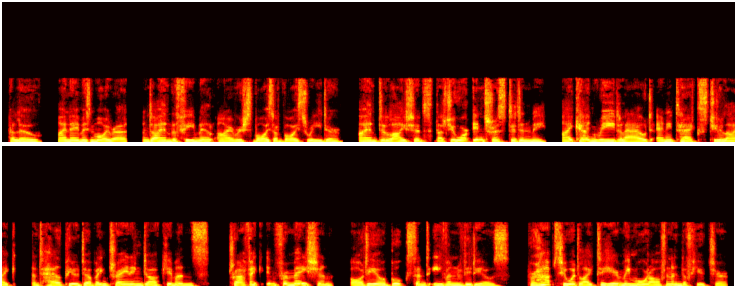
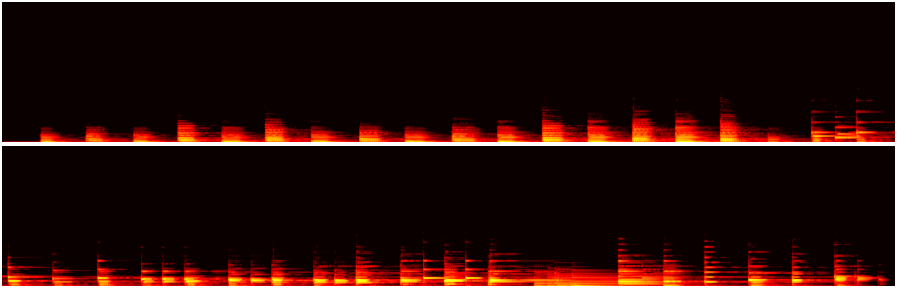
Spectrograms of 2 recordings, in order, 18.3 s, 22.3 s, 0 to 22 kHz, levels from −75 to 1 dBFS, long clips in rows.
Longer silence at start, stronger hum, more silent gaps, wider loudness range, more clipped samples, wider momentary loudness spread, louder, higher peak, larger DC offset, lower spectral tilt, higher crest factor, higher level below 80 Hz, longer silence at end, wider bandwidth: second, 0.1 s vs 0.5 s; neither; first, 0.52-0.69 s, 1.57-1.74 s, 4.28-4.45 s, 6.82-7.00 s, 9.36-9.53 s, 11.78-11.96 s, 13.32-13.50 s, 15.51-15.71 s vs none; second, 1 LU vs 8 LU; neither; second, 5 LU vs 14 LU; first, -15 LUFS vs -27 LUFS; first, -2 dBFS vs -8 dBFS; second, under 0.1% vs 0.1%; second, -5 dB/octave vs -8 dB/octave; second, 14 dB vs 20 dB; second, -58 dBFS vs -44 dBFS; about the same, 0.1 s vs 0.15 s; first, 10.5 kHz vs 7.4 kHz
